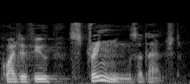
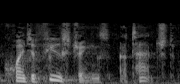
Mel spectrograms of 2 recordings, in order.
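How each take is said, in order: First: The word strings is strongly emphasised. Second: The word strings gets no special emphasis. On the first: The speaker calls it right. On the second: The speaker calls it wrong.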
